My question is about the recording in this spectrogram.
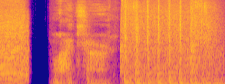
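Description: Film-trailer soundtrack: a sudden cut to silence, a short spoken line, then rapid automatic gunfire in quick, evenly spaced shots over the last second.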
